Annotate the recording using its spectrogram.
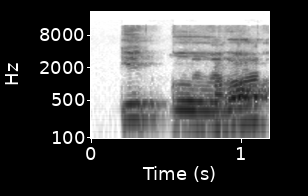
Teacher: সাকিনওলা হামজাকে ধাক্কা দিয়ে বা ঝাটকা দিয়ে উচ্চারণ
